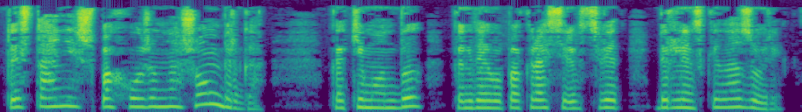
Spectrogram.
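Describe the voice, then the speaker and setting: Woman voicing a shrill overwrought king. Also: steady tone, moderate pace, warm tone, no echo, natural voice. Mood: frantic pleading. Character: hysterical, raging male king, middle-aged.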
